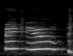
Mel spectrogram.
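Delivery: very high, bright, tiny thanks; high squeaky thank you. Retold or imitated. To her viewers, a high squeaky thank-you. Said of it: "I'm like".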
